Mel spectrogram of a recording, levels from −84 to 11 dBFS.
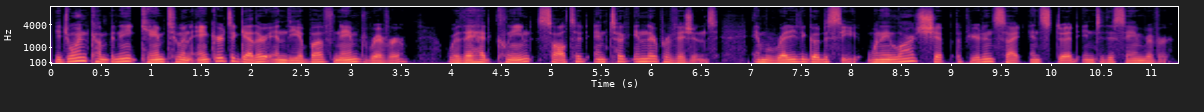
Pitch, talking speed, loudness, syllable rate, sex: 135 Hz, 230 wpm, -20 LUFS, 6.3 syllables/s, male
